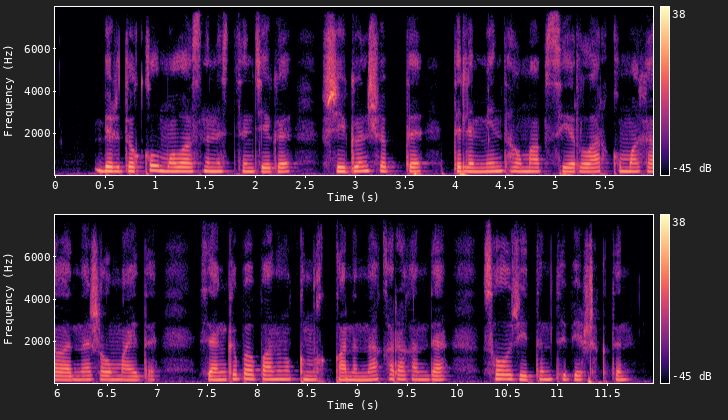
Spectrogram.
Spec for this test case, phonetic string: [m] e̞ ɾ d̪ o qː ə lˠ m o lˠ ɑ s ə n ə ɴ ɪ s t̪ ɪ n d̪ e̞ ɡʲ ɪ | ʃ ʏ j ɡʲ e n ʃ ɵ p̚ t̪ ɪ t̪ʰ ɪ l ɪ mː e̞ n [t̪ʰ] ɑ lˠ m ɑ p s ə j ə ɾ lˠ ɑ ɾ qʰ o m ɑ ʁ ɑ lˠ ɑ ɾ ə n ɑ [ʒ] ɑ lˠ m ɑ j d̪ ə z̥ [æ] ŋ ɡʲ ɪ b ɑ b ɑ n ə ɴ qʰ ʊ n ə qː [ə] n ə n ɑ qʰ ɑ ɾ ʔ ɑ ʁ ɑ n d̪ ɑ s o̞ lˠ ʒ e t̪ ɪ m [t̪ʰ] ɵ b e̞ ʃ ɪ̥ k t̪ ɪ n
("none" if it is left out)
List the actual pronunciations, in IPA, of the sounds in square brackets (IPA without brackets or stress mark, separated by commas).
b, t̪ʰ, ʒ, æ, ɑ, t̪ʰ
